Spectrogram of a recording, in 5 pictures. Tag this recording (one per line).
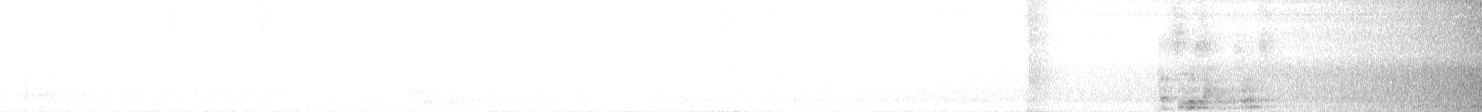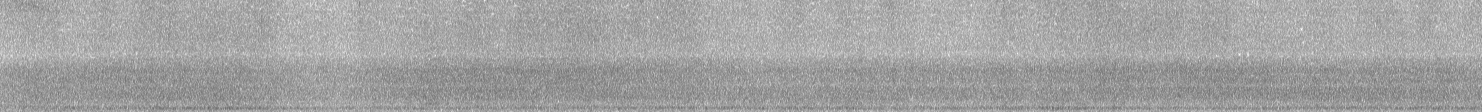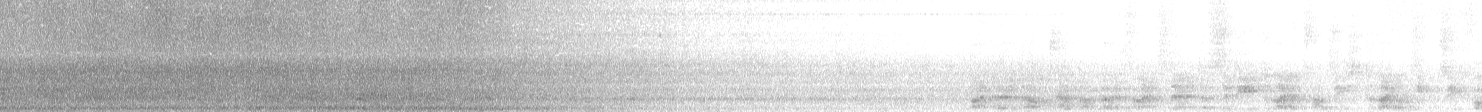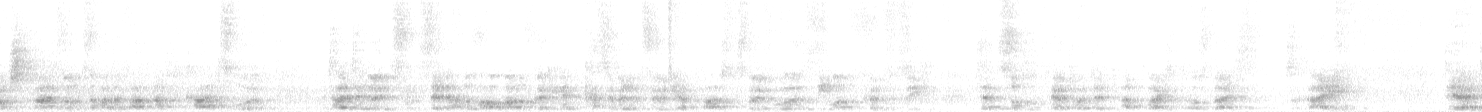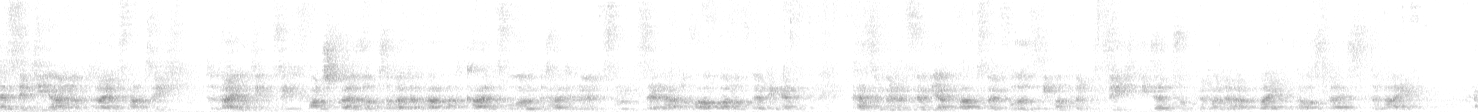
field-recording
binaural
